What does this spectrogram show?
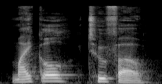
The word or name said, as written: Tufo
